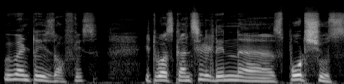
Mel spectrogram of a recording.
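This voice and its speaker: A person with a South Indian accent telling an anecdote as an interview guest, in halting short phrases with quoted dialogue. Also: mid-range voice, no echo, studio quality. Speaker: interview guest, retired customs officer.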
